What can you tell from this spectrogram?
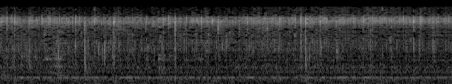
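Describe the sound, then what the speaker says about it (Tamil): Ingredients with curry leaves sauté in hot oil in a pan for uppu appam, giving a steady bright sizzle that runs continuously and evenly throughout, close by with no voices. "ரொம்ப வதங்க வேண்டாம், லைட்டாக வதங்கினா போதும்."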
